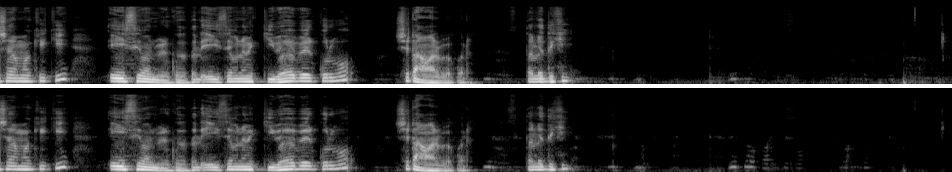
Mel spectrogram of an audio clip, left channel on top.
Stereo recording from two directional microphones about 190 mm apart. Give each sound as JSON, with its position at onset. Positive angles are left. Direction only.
{"t": 0.0, "sound": "speech", "side_deg": 30}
